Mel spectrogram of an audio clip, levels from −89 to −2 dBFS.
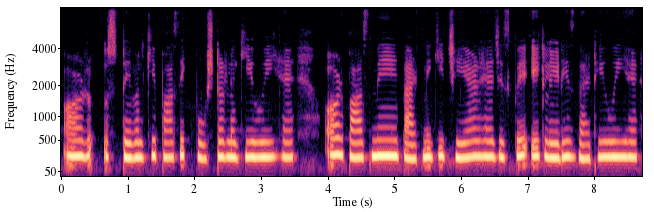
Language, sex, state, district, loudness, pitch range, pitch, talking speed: Hindi, female, Haryana, Jhajjar, -12 LUFS, 230-250 Hz, 235 Hz, 165 wpm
